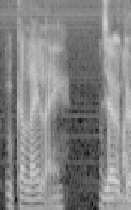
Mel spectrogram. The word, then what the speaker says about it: ukulele: So it's not actually pronounced ukulele, as it's like ukulele.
